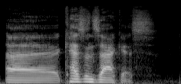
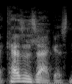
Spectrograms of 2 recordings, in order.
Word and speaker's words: Kazantzakis: I learned how to pronounce it. Kazan Kazantzakis. – Not going to work here. Anyway. – Yeah, Kazantzakis. Nikos Kazantzakis. – Yeah.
